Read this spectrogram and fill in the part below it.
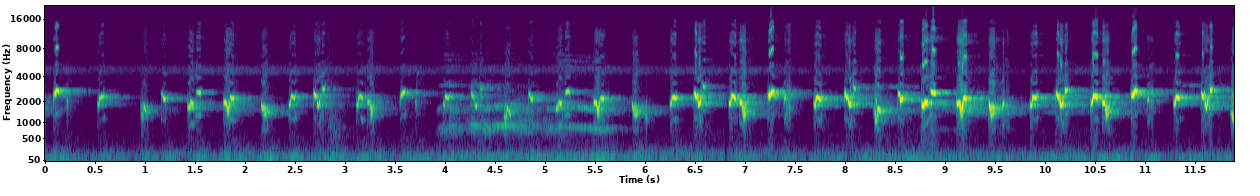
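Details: Yellow-vented bulbul song used as a lure for young birds: a long run of short bubbly notes around the mid-high range, rising and falling, repeated about three times a second with few breaks.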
